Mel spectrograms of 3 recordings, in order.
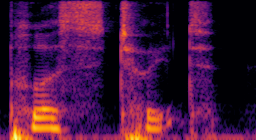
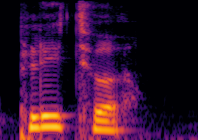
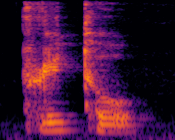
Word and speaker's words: plutôt: The pronunciation is plutôt. Ready? – Plutôt. – Plutôt. That's the pronunciation.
